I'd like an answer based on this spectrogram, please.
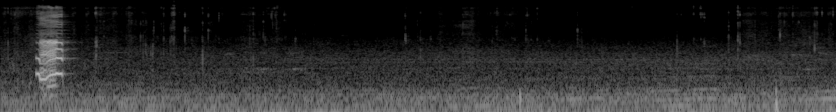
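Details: Frightened monkey giving a single loud, harsh, rising-and-falling shriek lasting under a second near the start, followed by steady low rumbling background noise and a few faint clicks.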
